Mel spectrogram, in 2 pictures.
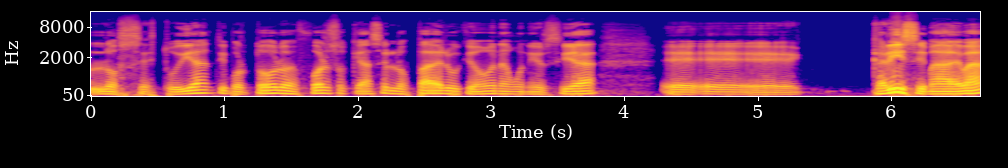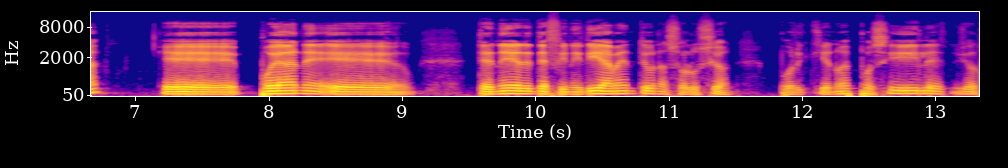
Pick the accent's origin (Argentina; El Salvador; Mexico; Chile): Chile; Pero claro, pues, si somos chilenos.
